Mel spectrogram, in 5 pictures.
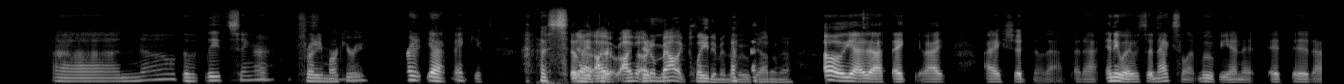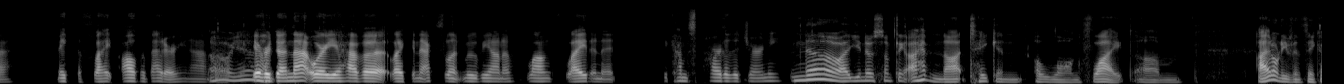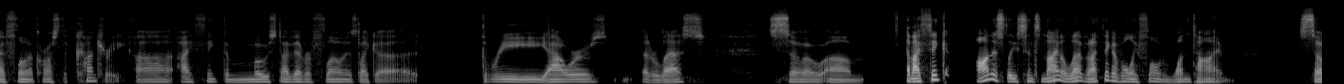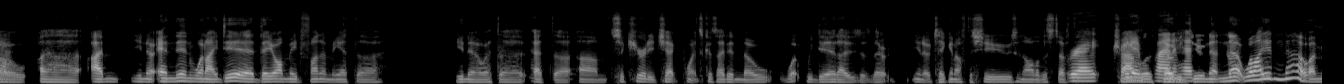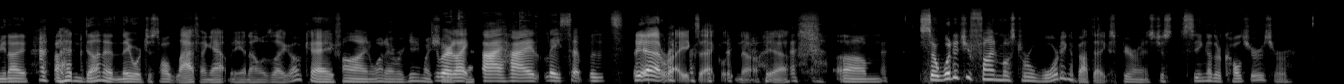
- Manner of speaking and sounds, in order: other background noise; chuckle; tapping; chuckle; laugh; laugh
- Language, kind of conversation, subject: English, unstructured, What has been your most rewarding travel experience?
- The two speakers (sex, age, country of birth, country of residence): female, 55-59, United States, United States; male, 55-59, United States, United States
